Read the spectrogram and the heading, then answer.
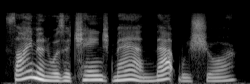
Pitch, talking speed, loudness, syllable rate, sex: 200 Hz, 190 wpm, -18 LUFS, 4.3 syllables/s, female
